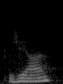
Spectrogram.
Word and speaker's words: Xi'an: I don't know how to pronounce this, but it's, what is it, Xian? Xi'an?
